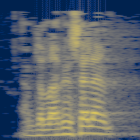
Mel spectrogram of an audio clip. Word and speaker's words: عبد الله بن سلام: لابن سلام من الحبر والمعتزلي، لابن سلام من الحبر، الحبر كان من أحبار اليهود، عبد الله بن سلام، فأبوه بالتخفيف سلام، عبد الله بن سلام، وهذا ما اختلف فيه أحد.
